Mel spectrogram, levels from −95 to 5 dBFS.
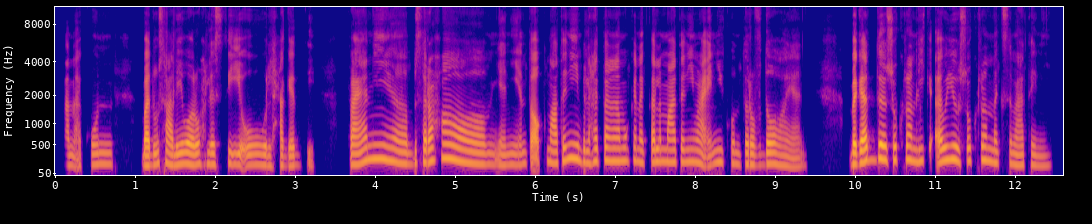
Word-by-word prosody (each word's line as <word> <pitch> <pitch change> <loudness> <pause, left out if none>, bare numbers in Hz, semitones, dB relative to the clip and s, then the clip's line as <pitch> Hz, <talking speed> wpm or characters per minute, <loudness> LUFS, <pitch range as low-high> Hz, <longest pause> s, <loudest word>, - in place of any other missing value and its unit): أكون 165 +3 -6 0.4
بادوس 165 +5 +3
عليه 165 0 +2
وأروح 170 -1 +3
للCEO 170 0 -3
والحاجات 155 -2 -2
دي. - - -12 0.4
فيعني 215 +2 +1
بصراحة 200 +7 0 0.6
يعني 160 0 -5
أنت 175 +1 -5
أقنعتني 220 +6 +1
بالحتّة 205 +1 -2
إن 220 - +2
أنا 215 0 +1
ممكن 220 -1 -4
أتكلّم 200 +2 -1
معاه 200 -1 +1
تاني، 205 0 -4
مع 185 -7 -1
إنّي 195 +6 -4
كنت 175 -3 -5
رافضاها 165 0 0
يعني. 130 +2 -8 0.5
بجد 220 +8 +7
شكرًا 230 +1 -1
ليك 215 0 -4
أوي، 230 +4 +4
وشكرًا 215 +2 -2
إنّك 195 -4 -4
سمعتني. 155 -3 -6
180 Hz, 150 wpm, -21 LUFS, 165-215 Hz, 0.6 s, بجد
